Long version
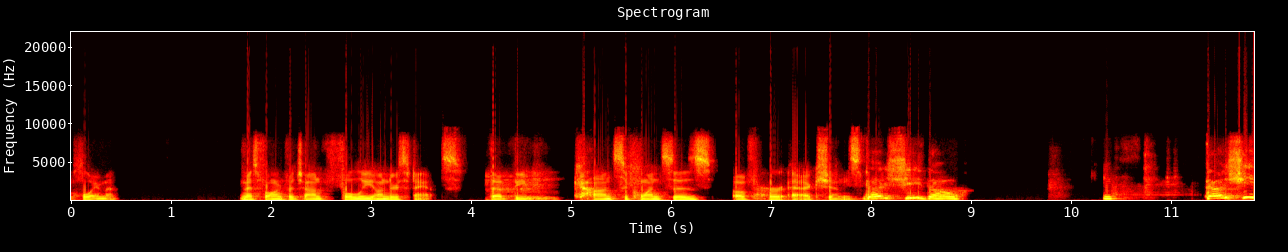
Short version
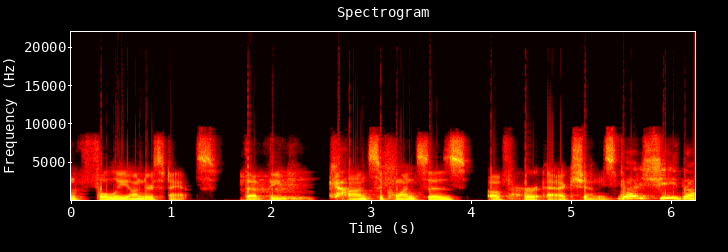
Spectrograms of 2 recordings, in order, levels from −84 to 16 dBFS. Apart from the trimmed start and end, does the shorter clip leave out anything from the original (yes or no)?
no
